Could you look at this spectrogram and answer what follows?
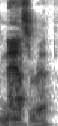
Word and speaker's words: Nazareth: of Ernesto Naza dating spelled like Nazareth but pronounced nasally and Nazare I was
